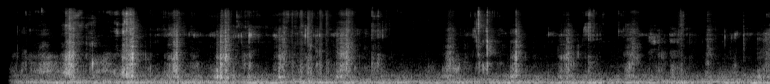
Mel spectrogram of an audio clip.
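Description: Close-miked chewing of a mouthful of fried milkfish and rice, with crisp crunches about two or three times a second over a low steady hum.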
